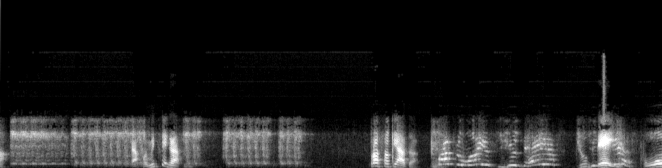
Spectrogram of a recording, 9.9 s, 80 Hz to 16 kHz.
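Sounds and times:
rapid rattling gunfire sound effect: 1.1 - 4.6
speech: 2.0 - 3.1, 5.6 - 9.9.

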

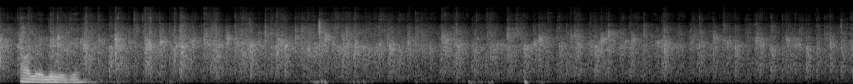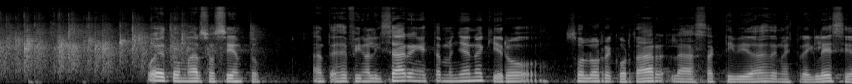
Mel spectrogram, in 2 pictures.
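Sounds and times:
crowd applauding with many hands clapping: 0.0 - 10.7
speech: 0.2 - 1.0, 10.0 - 17.0.

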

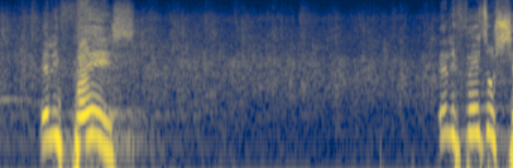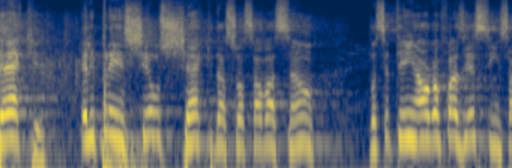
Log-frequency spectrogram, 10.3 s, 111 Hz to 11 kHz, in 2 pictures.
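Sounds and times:
audience applauding: 0.0 - 6.3
speech: 0.4 - 1.5, 4.4 - 10.2.

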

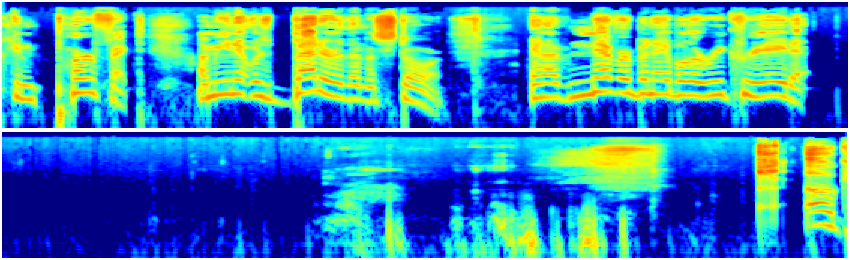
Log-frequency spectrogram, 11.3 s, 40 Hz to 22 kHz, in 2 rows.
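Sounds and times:
speech: 0.1 - 5.4, 11.0 - 11.2
long croaking burp: 10.7 - 11.1.

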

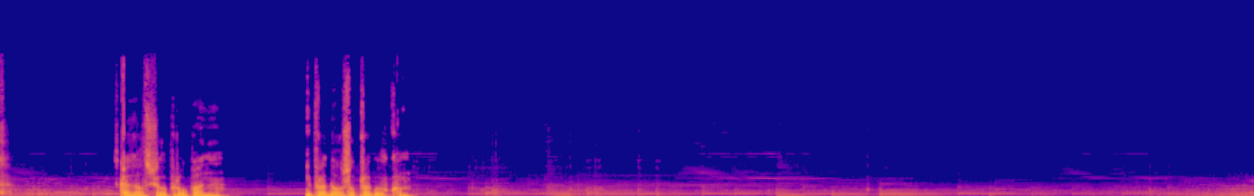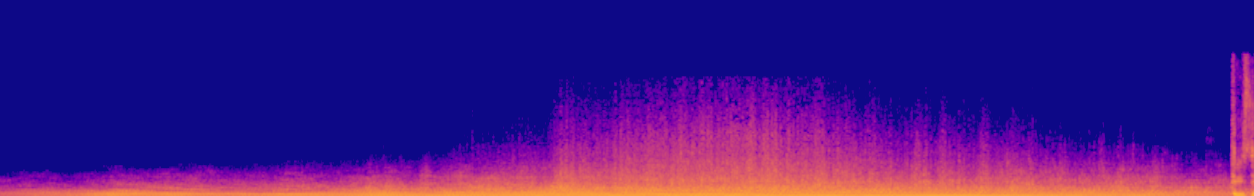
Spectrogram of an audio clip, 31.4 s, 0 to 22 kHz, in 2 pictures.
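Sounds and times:
speech: 1.5 - 2.8, 3.8 - 5.2, 31.2 - 31.3
propeller airplane engine flying through a storm to New Orleans: 15.0 - 31.3.

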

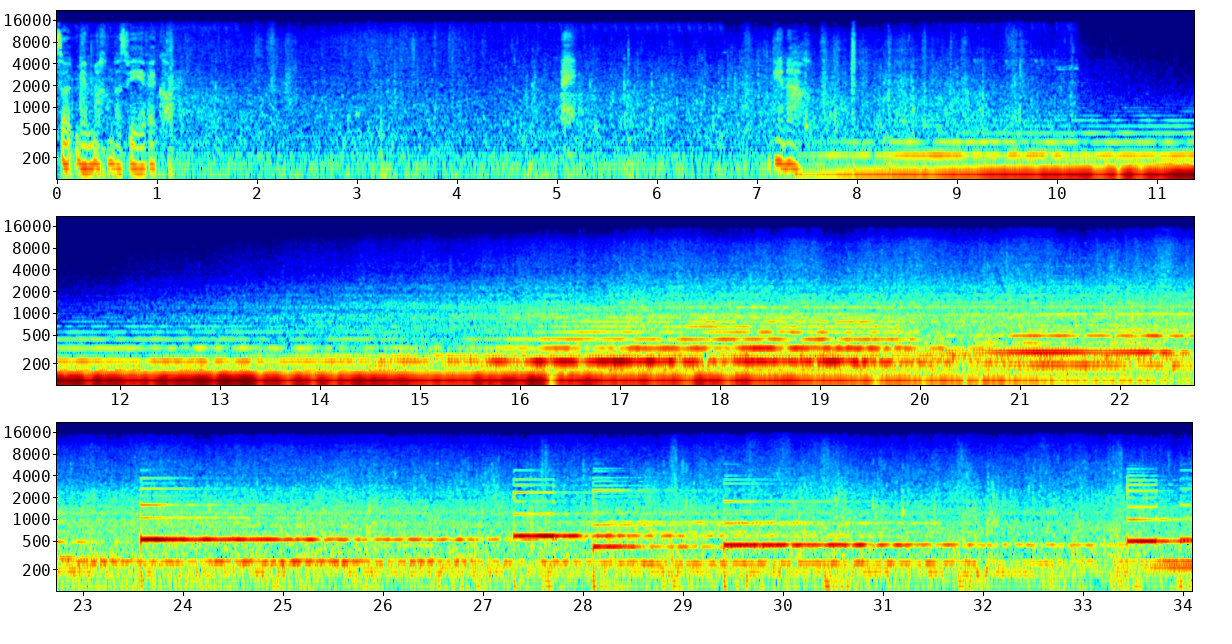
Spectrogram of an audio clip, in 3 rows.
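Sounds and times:
speech: 0.0 - 1.4, 7.2 - 8.1
small motorboat engine droning over flooded streets: 7.5 - 34.0
high sustained tones: 8.1 - 34.0.

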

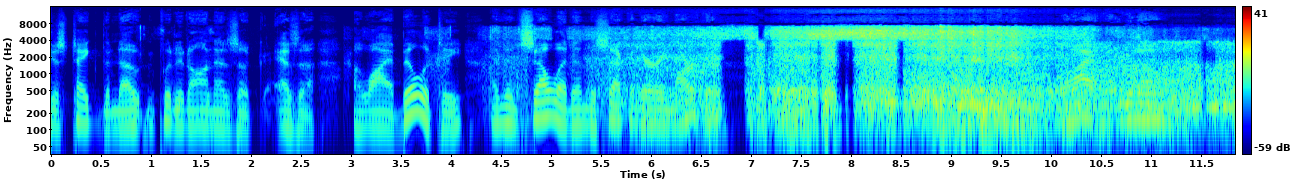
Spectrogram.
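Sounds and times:
speech: 0.0 - 11.8
aircraft engine noise from Van Nuys airport in Los Angeles: 3.9 - 11.8.

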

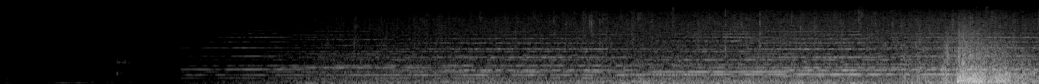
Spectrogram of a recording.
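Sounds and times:
steady rain falling: 2.2 - 10.3.

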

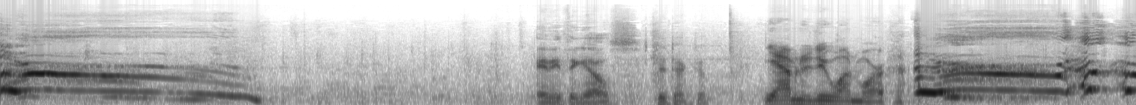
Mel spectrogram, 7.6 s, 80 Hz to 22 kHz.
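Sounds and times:
person imitating a wolf howl: 0.0 - 1.8, 6.1 - 7.5
speech: 3.6 - 6.4.

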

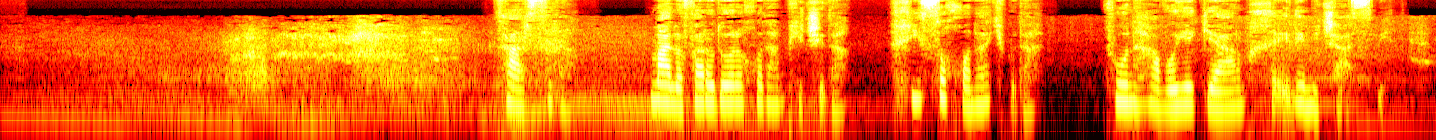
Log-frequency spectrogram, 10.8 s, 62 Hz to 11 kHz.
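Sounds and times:
car tires skidding: 0.0 - 6.7, 9.2 - 10.7
car engine rumbling: 0.0 - 10.7
speech: 3.8 - 10.4.

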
